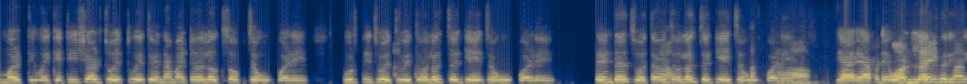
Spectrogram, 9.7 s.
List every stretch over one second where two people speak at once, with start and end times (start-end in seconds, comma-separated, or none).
6.6-7.9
